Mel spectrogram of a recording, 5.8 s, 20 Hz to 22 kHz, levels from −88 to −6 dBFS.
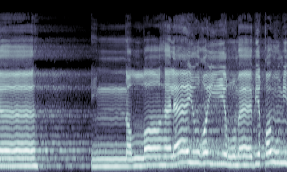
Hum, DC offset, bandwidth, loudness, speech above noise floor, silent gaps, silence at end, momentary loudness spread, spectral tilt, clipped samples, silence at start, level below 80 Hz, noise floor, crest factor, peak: none; under 0.1%; 15.5 kHz; -13 LUFS; 21 dB; none; 0 s; 17 LU; -4.5 dB/octave; under 0.1%; 0 s; -64 dBFS; -34 dBFS; 14 dB; 0 dBFS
